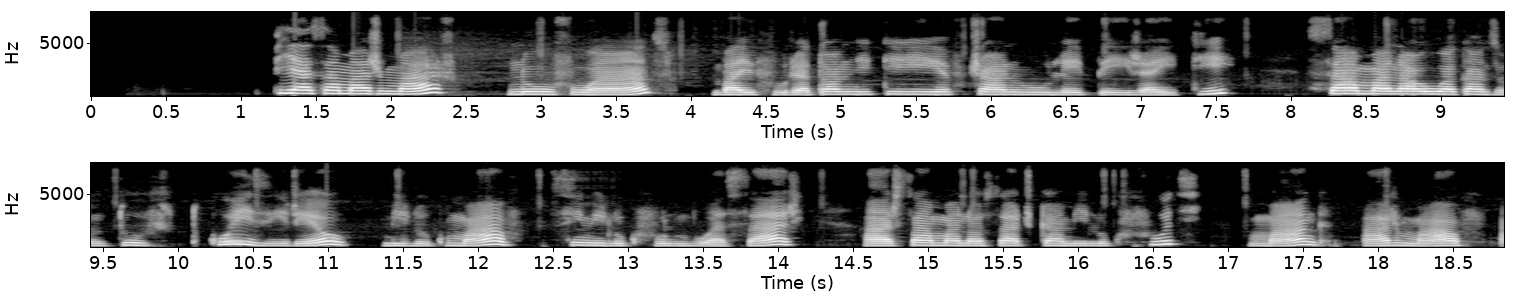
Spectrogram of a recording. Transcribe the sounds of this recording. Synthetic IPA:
piasəmaɾumaɾu̥ | nuvuaant͡su̥ | mbaiv̥uɾat̪oaminit̪iefi̥ʈ͡ʂanulebeiɾajit̪i | samanawakand͡zənit̪uvit̪u̥kuiziɾew | milukumavu̥ | similuku̥v̥ulumbuasaɾi̥ | aɾisamanasaʈ͡ʂu̥kamiluku̥fut͡si̥ | maŋɡə | aɾimavu̥

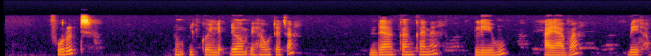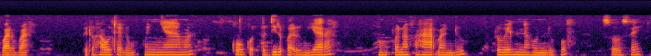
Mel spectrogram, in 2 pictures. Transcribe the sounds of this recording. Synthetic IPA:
fuɾut | ɗumɓikːɔjlɛɗːɛwɔmɓɛɦawtata | ndakaŋkana | lemu | ʔajaba | bɛʔabaɾba | ɓɛɗɔɦawtaɗumɗɔnɲamakɔɡɔ̰ɗːɔdiɾba̰ɗumjaɾaɗumɗɔnafaɦaɓandu | ɗɔwelnaɦunduɡɔ | sɔsaj

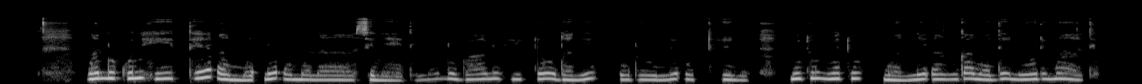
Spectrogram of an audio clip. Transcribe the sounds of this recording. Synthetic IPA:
manːɔkunhitːɛʔamːaɗːɔʔamːanasineːtimanːɔbaːluhitːɔdani | ɔdunːɛʔotːiɾɛnɔmitumitu | manːiʔaŋɡamadɛnoːɾimaːti̥

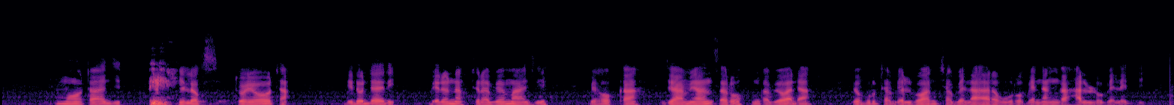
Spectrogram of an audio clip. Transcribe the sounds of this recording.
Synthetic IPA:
mɔtad͡ʒi | hilɔkstɔjɔːta̰ | ɗiɗɔdaɾi | ɓɛɗɔnaftiɾabɛmad͡ʒi | ɓɛhɔkːa | d͡ʒamiansaɾɔŋɡaɓɛwaɗa | ɓɛvuɾtabɛlwant͡ʃabɛlaɾawuɾɔɓɛnaŋɡaɦalːuɓɛledːi

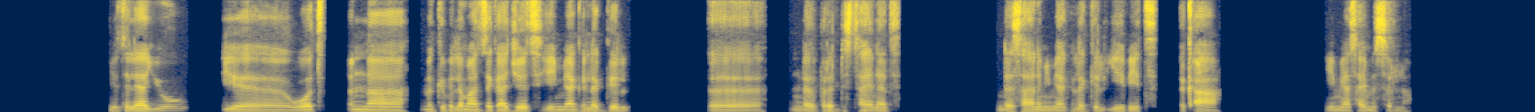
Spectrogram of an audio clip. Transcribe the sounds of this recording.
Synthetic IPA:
jɛt̪ʰələjajːu | jɛwɔt̪ʼ | ɨnːamɨɡɨβləmazːəɡad͡ʒɛt̪jɛmːijaɡələɡːɨl | ɨnd̪əbɨɾəd̪ɨst̪ʰajnət̪ | ɨnd̪əsɨhanɨmjɛmːijaɡələɡːɨljɛbe̞t̪ | ɨkʼa | jɛmːijasajməsɨlnəhu

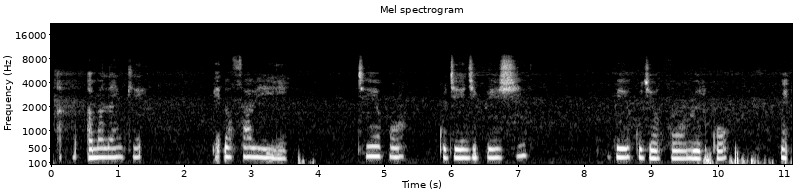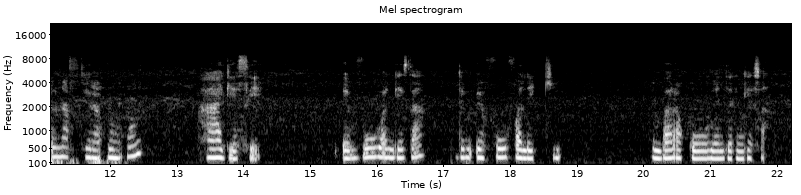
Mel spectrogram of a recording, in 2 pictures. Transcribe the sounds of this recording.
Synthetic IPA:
amalaŋkɛ | ɓɛ̰ɗɔfawiː | t͡ʃʰebuɾ | kud͡ʒeɲd͡ʒipeːʃi | bɛkud͡ʒɛvuːwiɾɡɔ | ɓɛɗɔnaftiɾaɗumɔn | haɡɛ̰sɛ̰ | ɓɛvuːwaŋɡɛsa | ndɛmɓɛfuːfalekʰːi | ɓɛmbaɾakɔwɛndɛɾŋɡɛsa

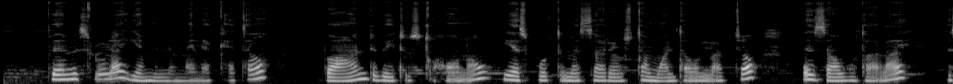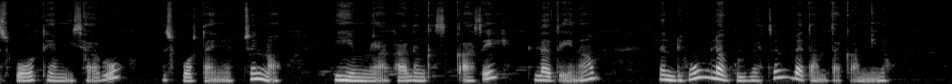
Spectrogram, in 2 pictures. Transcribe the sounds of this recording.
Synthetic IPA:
b̥əmɨslulajːɛmːɨnːɨmːələkʰːət̪ʰəw | b̥əand̪be̞t̪wʊst̪ʼho̞̰nəwjɛspʰo̞ɾt̪məsːaɾjawt͡ʃt̪ʰəmalt̪ʰa̰wlːa̰t͡ʃːɛw | ʔɨzːabo̞t̪ʰa̰laj | spʰo̞ɾt̪jɛmːisə̰ɾu | spʰo̞ɾt̪ʰə̰ɲːo̞̰t͡ʃːɪnːə̰w | jɪhɪmːija̰kʰalɨŋkʼɨsɨ̥kʼːase̞ | lət̪ʼe̞̰nʔam | ʔɨnd̪ihumləɡulbət̪ʰɨnbət̪ʼa̰mt̪ʼəkʼa̰mḭnəw

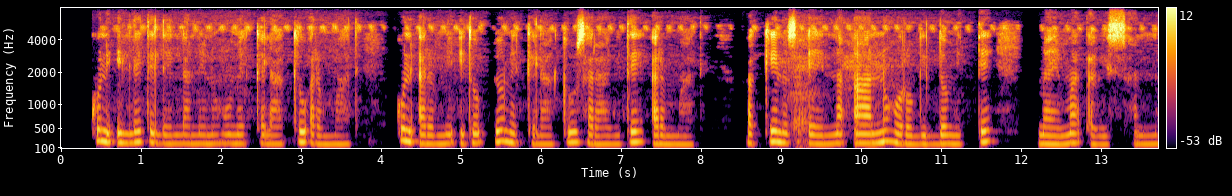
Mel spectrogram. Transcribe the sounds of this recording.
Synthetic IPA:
kʊnɪʔɪlːɛt̪ɛlelːɐnːɛnɔɦɔmɛkːɛlaːkːɪwʊʔɐɾmːaːt̪ɛ̥ | kʊnɪʔɐɾmːɪʔɪt̪opʼːɪjɔmɛkːɛlaːkːɪwʊsɐɾaːwɪt̪ɛɐɾmaːt̪ɛ̥ | hɐkːinɔsɐʔeːnːɐaːnːɔɦɔɾɔɡɪd̪ːɔmɪt̪ːɛ | mɐjmɐt̪ʼɐwɪsːɐnːɐ

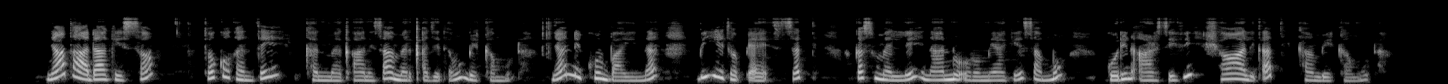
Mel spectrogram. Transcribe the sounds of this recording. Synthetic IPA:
ɲaːt̪ɐaːd̪aːke̞ːsːaː | t̪ɔkːɔkɐnt̪ɐʔɛ | kʰɐnmɐkʼaːnɪsaːmɛɾkʼaːd͡ʒɛᶑɐmʊbe̞ːkːɐmuːᶑɐ̥ɲaːnːɪkʊnbaːjɪnːaːnbɪjːɐɪt̪joːpʼːɪjaːsːɐt̪ːɪ̥ | ɐ̥kːɐsʊmɐlːe̞ːnaːnːoːʔɔɾɔmɪjaːke̞ːsːɐːmːo̞ː | ɡɔd̪ɪnaːɾsiːfɪʃaalɪt̪ʼɐt̪ːɪ̥kʰɐnbe̞ːkːɐmuːᶑɐ̥

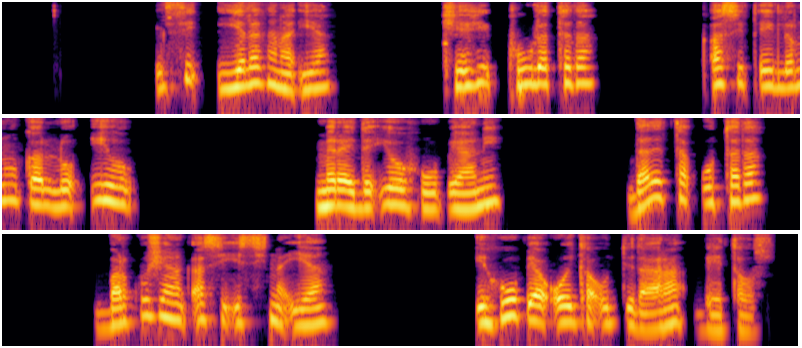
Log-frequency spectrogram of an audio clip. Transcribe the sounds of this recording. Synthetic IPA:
ʔɪsːɪjɛlɐɡɐnɐʔɪja | kʰe̞ːɦɪpʰuːlɐt̪ːɐd̪ɐ | kʼɐsːɪt̪ʼeːlːɐnuːkːɐlɔʔɪjɔ | mɛɾɐjd̪ɛʔɪjɔhuːpʼɪjaːn | d̪ɐd̪ɛt̪ːɐʔʊt̪ːɐd̪ɐ | bɐɾkʊʃ̬ɪjɐnkʼɐsːɪɪsːɪ̥nɐʔɪja | ɪhuːpʼɪjaʔɔjkʰːɐ̰ʔʊt̪ʼːɪd̪aːɾɐbe̞ːt̪ʰːɐws

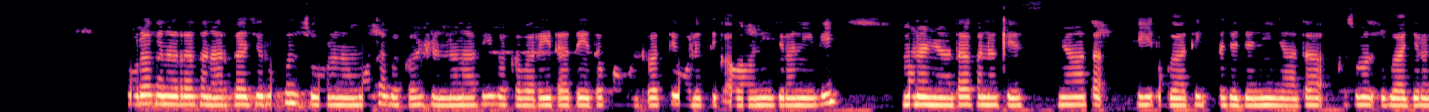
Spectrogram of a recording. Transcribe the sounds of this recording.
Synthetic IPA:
suːɾɐkɐnɐrːaːkɐnɐɾɡaːd͡ʒɪɾːʊkʊnsuːɾɐnɐmo̞ːt̪ɐbɐkːɐʃɐnːɐnaːfɪbɐkːɐbɐɾe̞ːt̪aːt̪ɐʔeːt̪ɔkːɔkʊlʊɾɐt̪ːɪwɐlɪt̪ːɪkʼɐ̰bɐbɐniːd͡ʒɪɾɐniːfɪ | mɐnɐɲaːt̪aːkɐnɐke̞ːs | ɲaːt̪ɐ | fiːᶑʊɡaːt̪ɪɐd͡ʒɐd͡ʒɐniːɲaːt̪aːɐkːɐsʊmɐsᶑʊɡaːd͡ʒɪɾɐn

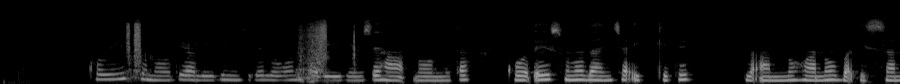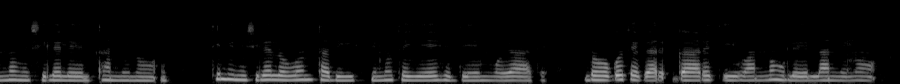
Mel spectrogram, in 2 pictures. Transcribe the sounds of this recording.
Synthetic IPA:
kʰɔwiːkːɔnoːt̪ɪɐliːd̪ɪmɪsɪlɛlɔwɔnt̪ɐbiːfɪnsɛɦaːʔnoːnːɪt̪ɐ | kʰoːt̪ʼe̞ːsʊnɔd̪ɐnt͡ʃːɐ̰ʔɪkːɪt̪ɛ | lɐ̰ʔɐnːɔɦɐnɔbɐ̰t̪ʼɪsːɐnːɔmɪsɪlɛle̞ːlt̪ɐnːɪnoːʔɛ | t̪ɪnɪmɪsɪlɛlɔwɔnt̪ɐbiːfɪnɔt̪ɛjeːɦɛd̪e̞ːmːɔjaːt̪ɛ | d̪o̞ːɡɔt̪ɛɡaːɾɛt̪ʼiːwɐnːɔhʊleːlːɐnːɪnoːʔɛ

